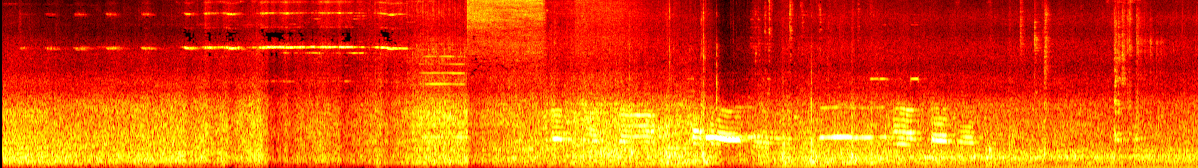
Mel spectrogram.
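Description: A bus engine rumbles at idle nearby.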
